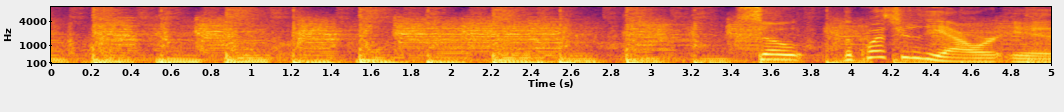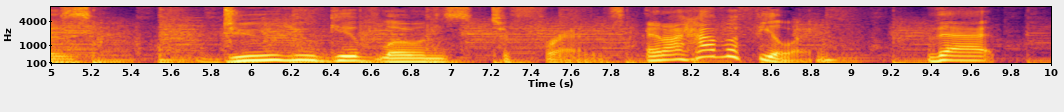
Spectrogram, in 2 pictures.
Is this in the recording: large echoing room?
no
